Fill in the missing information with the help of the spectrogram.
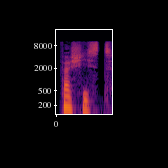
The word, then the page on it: fasciste: francais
